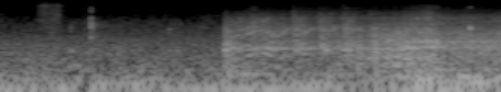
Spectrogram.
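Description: A tractor engine cranks over and catches in Farming Simulator, a low rumble that swells into a steady, fuller idle about halfway through, close and without talk.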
